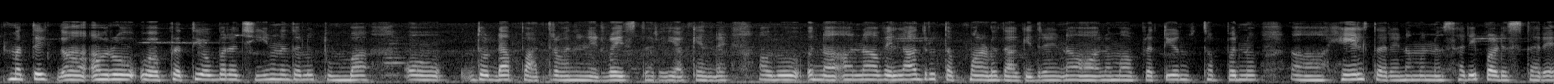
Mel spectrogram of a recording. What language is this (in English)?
Kannada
